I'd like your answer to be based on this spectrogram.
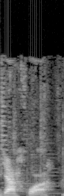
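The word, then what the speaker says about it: llajwa: Am I saying that right? Is it yajua? – No, it's actually Yahwa.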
